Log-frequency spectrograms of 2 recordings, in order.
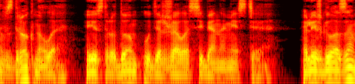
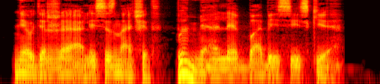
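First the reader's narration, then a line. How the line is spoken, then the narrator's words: Hoarse rasp. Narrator (Russian): обгоревший труп прохрипел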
